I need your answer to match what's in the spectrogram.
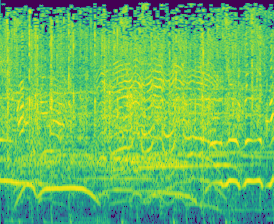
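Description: A studio audience of third-year ESO students from the Padre Damián Sagrats Cors school applauds steadily on Catalunya Ràdio's show APM, with dense clapping and some cheering over a bright musical jingle playing at the same time, loud and continuous throughout.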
